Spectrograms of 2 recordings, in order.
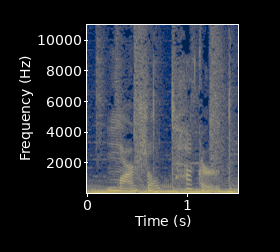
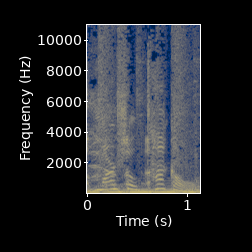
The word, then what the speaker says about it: Marshall Tucker: Linda says, I don't know why I have a hard time pronouncing the Southern rock band Marshall Tucker. It always comes out Marshall Tuckle.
